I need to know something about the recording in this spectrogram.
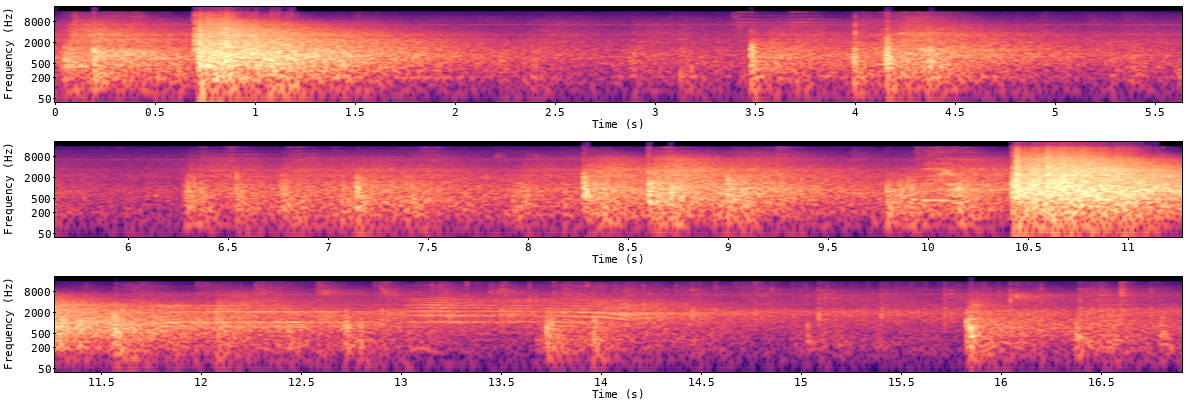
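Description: Bodies slam hard onto a wrestling ring mat, echoing through a large hall.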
